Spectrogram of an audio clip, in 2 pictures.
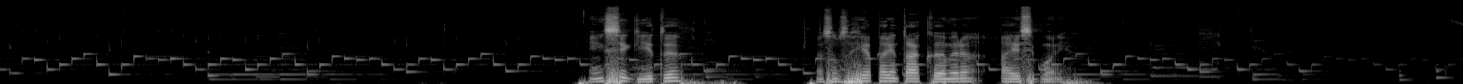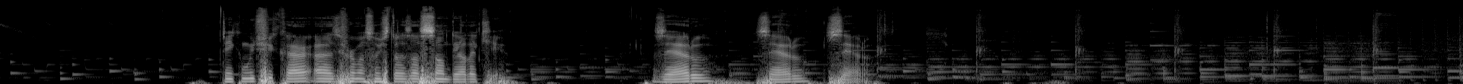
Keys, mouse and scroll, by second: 1.1 click, 3.1 click, 6.8 click, 10.1 click, 11.1 click, 12.3 click, 13.9 click, 15.5-16.4 drag, 19.6 click, 21.0 0, 21.8 click, 22.2 0, 22.6 click, 22.9 0, 23.5 Return, 26.1-29.2 drag.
